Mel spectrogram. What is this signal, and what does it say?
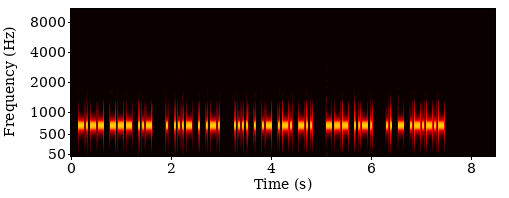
Morse code, heard as a keyed tone, about 30 wpm, 700 Hz. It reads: YOU EVER HEARD OF IT.
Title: Sentences from Top 1000 Words - Review Part 3 - 30wpm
